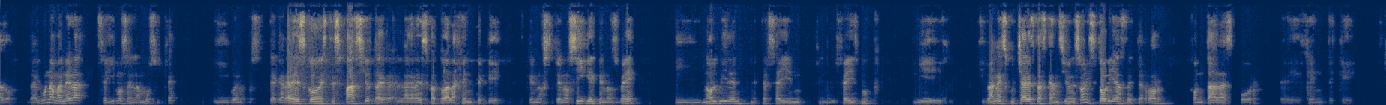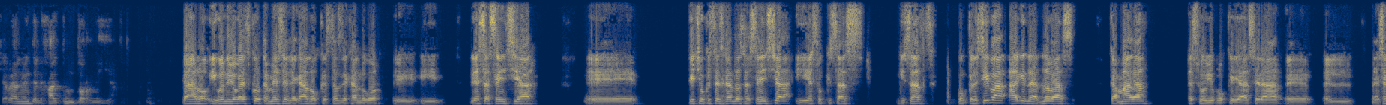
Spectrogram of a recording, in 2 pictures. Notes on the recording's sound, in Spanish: Charlamos via zoom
